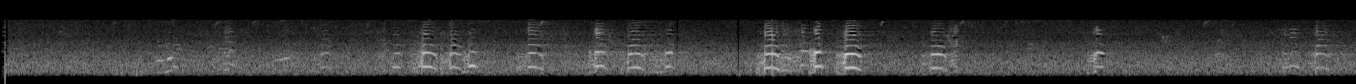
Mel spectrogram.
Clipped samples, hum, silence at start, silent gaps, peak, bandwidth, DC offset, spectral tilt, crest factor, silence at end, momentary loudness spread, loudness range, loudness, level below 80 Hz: under 0.1%; none; 0 s; none; -4 dBFS; 8.8 kHz; under 0.1%; 2 dB/octave; 22 dB; 0 s; 16 LU; 10 LU; -25 LUFS; -74 dBFS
